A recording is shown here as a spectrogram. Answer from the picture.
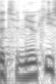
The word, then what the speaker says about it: Tanuki: The one with the Banuki suit? Is that, what is it? – It's actually spelled with a T, Ryan. It's called the Tanuki suit.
